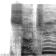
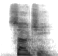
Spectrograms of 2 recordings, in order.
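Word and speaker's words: Xochitl: you just can't it's SOI is what I'm being told how that's SOI that's how you pronounce that SOI say it again Sochi SOI hoha so the X sound is an S sound and then there's this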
